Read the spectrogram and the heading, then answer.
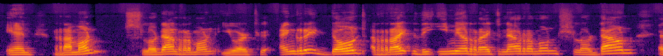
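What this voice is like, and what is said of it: Imitated Indian accent. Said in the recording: “An Indian Hindu gentleman ... That's a poor accent that he had ... I mimic him in honor”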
